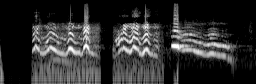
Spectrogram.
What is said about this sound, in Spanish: El chico se sentó en un banco al lado de su mamá y fue ahí que vio a una persona bajita, pero un poco alta, que le estaba pegando a un perro con una rama.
